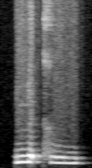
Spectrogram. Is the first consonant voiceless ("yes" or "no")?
no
